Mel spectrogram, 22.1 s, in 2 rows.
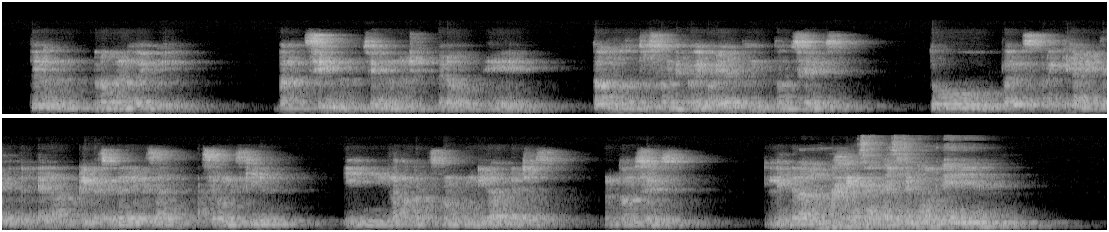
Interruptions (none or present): present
